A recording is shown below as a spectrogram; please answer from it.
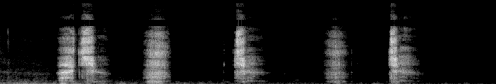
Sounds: Sneeze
